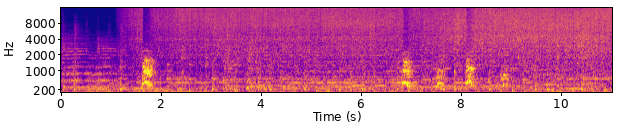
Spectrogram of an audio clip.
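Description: Sliced hot dogs sizzling in a hot frying pan, a steady hiss that starts about a second in as they hit the pan. A dog barks once about two seconds in and about four more times a little past the middle.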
